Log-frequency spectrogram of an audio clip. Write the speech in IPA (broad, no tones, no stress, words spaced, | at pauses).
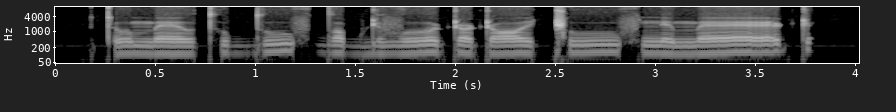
tʼʊːmɛːʊ̯t̪ʰubd̪uːf d̪ɔbɖɪvʊː ʈɔʈɔːɪ̯ǁuːf nemɛːʈ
